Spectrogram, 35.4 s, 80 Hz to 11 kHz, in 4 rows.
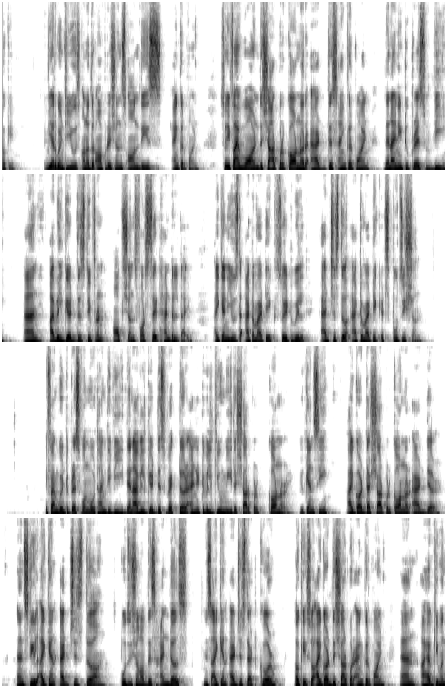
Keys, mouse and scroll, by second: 0.5 click, 2.2 click, 3.1 shift+middle click, 4.1 click, 8.1 v, 13.3 click, 17.5 ctrl+z, 18.9 v, 22.8 v, 23.8 click, 26.1 click, 27.2 g, 32.2 click, 35.1 g.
